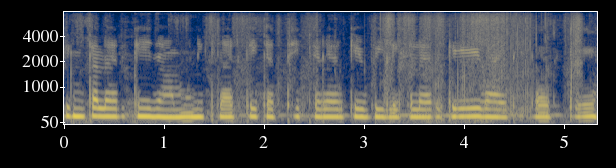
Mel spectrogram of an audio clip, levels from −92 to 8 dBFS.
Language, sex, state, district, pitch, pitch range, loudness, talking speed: Hindi, female, Bihar, Sitamarhi, 205 Hz, 200-215 Hz, -13 LUFS, 180 wpm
